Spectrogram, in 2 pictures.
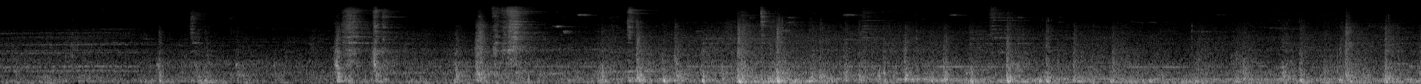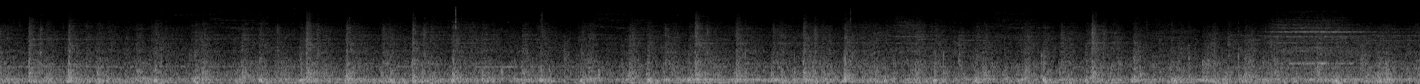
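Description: A Lastochka (Siemens Desiro RUS) electric train passes close below, its wheels clattering over points and rail joints above a steady rumble. A thin high squeal is heard near the start and again near the end.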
